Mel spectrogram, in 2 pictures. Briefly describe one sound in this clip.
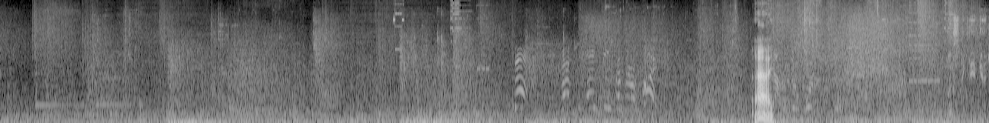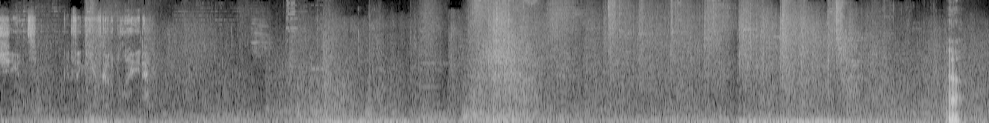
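Gunfire and explosions boom and crackle in a video game.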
